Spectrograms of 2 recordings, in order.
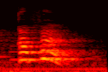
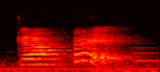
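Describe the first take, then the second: First: The word is said very quickly. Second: The word is said at a normal speed.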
